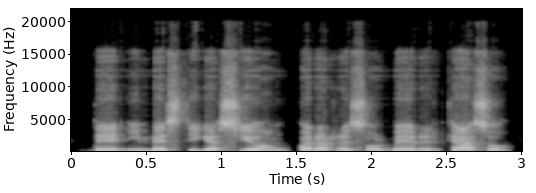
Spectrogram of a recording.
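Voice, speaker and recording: Guy, very low voice, calm methodical webinar explainer on a call. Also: a little slow. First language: English. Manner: methodical, steady explaining with occasional restarts. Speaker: webinar presenter.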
